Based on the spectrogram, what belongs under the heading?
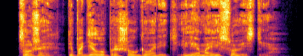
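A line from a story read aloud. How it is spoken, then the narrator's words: Angry question. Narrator (Russian): зло спросил он в ответ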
